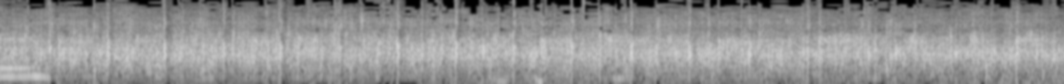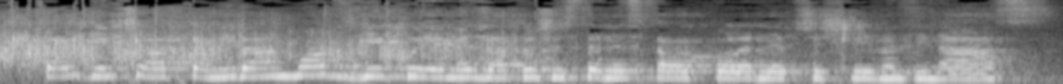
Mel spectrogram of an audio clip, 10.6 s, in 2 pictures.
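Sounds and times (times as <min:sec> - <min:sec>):
audience applause: 0:00.0 - 0:08.0
speech: 0:05.9 - 0:10.6.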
